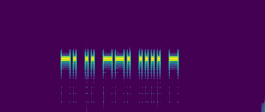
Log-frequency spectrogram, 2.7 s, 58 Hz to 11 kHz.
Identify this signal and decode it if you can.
Morse code, heard as a keyed tone, about 37 wpm, 700 Hz. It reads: NIGHT
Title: Sets of 4 Words - New Word Drill - 40wpm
